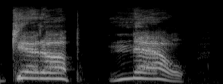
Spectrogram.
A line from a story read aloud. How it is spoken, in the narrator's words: Jeffrey yell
